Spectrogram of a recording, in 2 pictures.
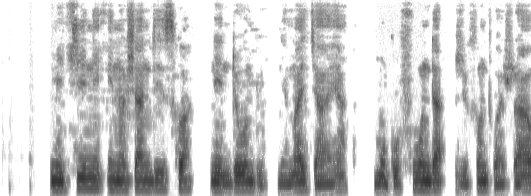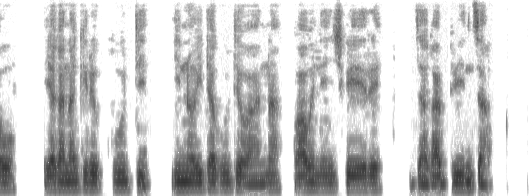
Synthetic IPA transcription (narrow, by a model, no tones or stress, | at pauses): mit͡ʃiniʔino̞ʃandiswa | ne̞ndo̞mbine̞mad͡ʒaja | mukufundaʐifundwaʐawo̞ | jakanak̬iɾekutiː | no̞itakutiwana | wawe̞ne̞nd͡ʒwe̞re̞ | d͡zakapiːnza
